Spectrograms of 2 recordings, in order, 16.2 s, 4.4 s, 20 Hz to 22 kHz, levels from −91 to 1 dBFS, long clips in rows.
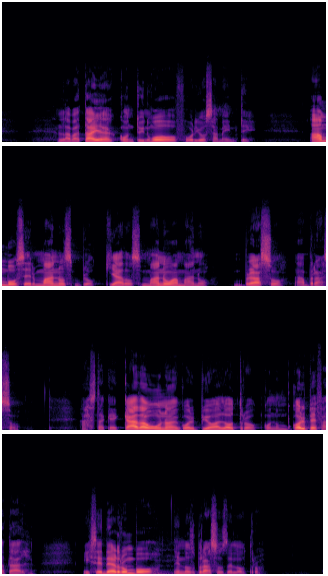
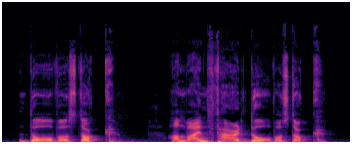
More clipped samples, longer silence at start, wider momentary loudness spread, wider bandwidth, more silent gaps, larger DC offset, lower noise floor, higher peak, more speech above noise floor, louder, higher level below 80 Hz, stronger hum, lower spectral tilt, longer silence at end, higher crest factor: neither; first, 0.7 s vs 0.2 s; first, 19 LU vs 15 LU; second, 12.5 kHz vs 16.5 kHz; neither; neither; first, -86 dBFS vs -58 dBFS; second, -12 dBFS vs -8 dBFS; first, 51 dB vs 30 dB; second, -35 LUFS vs -29 LUFS; second, under -90 dBFS vs -38 dBFS; neither; second, -3.5 dB/octave vs -6 dB/octave; first, 0.85 s vs 0.3 s; first, 26 dB vs 20 dB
